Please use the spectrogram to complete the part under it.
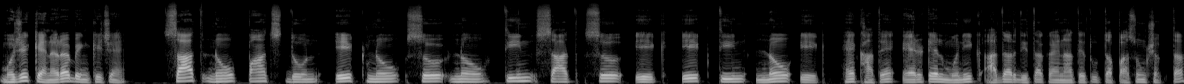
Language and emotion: Goan Konkani, neutral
